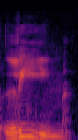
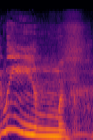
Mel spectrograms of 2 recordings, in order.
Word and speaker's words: Leem: So as you approach the town, all three of you will recall that this is the coastal town of Leem, L-E-E-M. – Like my name. – Like Leem.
